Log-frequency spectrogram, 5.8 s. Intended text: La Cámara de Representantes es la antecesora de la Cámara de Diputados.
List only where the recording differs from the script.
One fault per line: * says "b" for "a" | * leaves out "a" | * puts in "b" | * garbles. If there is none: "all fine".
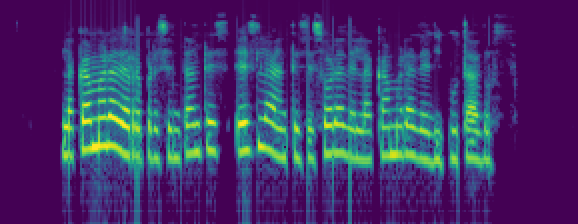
all fine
